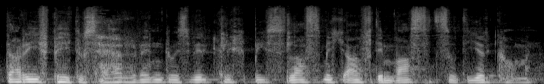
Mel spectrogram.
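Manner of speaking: ruhig und tiefer vorgelesen; Bibellesung. Acted. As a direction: lies den Text gesammelt und gemessen vor. Liest Matthäus vor, leiser. (feierliche, leise Schriftlesung)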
